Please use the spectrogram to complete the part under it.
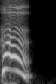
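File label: Vox Deny, Korean; Estelle; kingsraid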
